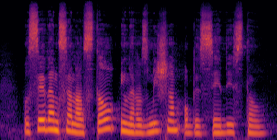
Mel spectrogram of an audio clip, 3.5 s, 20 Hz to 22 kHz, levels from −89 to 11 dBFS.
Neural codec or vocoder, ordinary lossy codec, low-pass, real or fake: codec, 44.1 kHz, 1.7 kbps, Pupu-Codec; none; none; fake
